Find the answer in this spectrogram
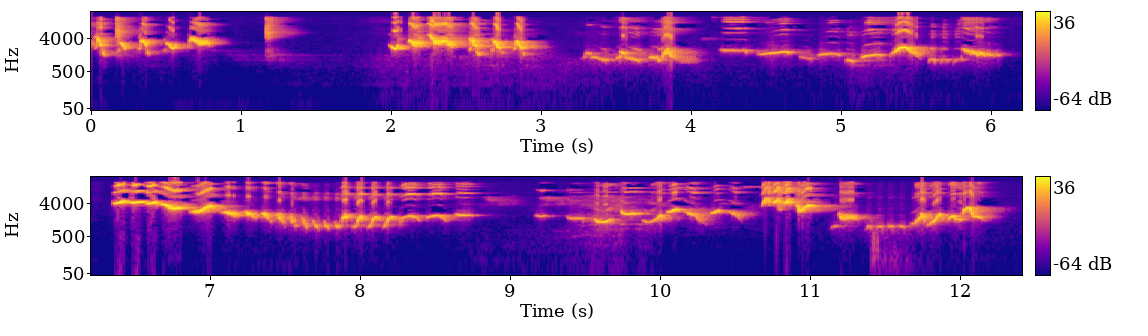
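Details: White-rumped shama in a relaxed song, with phrases imitating cililin and ciblek, used as a lure for training songbirds. It delivers varied whistled and chattering phrases, rising and falling, in bursts separated by short pauses.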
